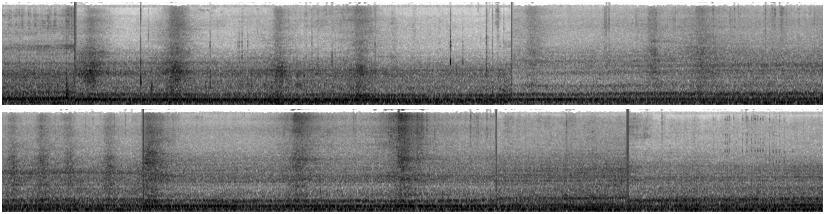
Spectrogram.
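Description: Car road noise and engine hum heard from inside the moving car's cabin, a steady low rumble. Several brief swells of noise rise and fade over it as oncoming cars pass.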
